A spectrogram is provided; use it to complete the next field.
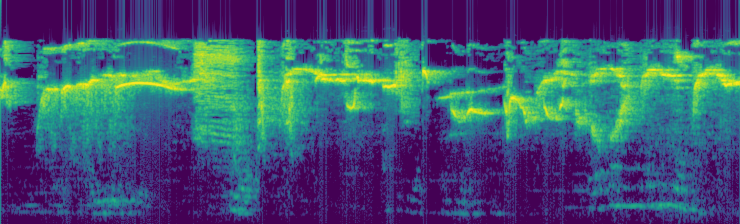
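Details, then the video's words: Black Oriental magpie-robin (kacer hitam), a caged songbird, in full vigorous song. It gives long clear whistles, buzzy rasping bursts and fast looping slurred phrases, each changing to the next without pause. Faint murmur of voices underneath. "Kacer hitam gak pernah malu untuk gacor"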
